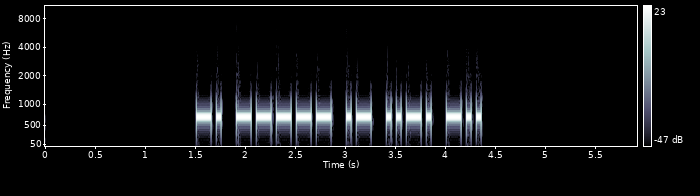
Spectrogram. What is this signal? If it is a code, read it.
Morse code, heard as a keyed tone, about 26 wpm, 700 Hz. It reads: N0AFD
